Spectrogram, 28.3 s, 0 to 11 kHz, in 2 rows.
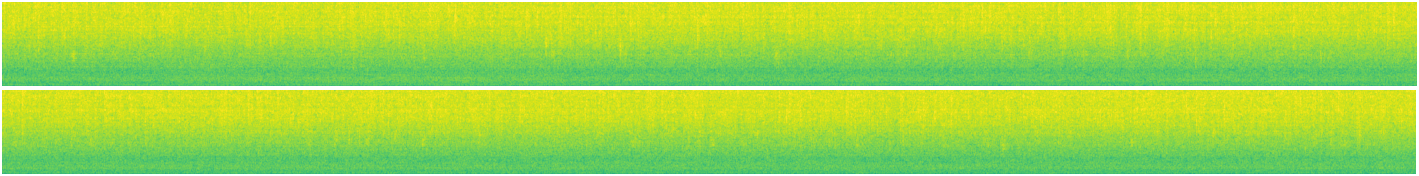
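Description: Kenmore 800 Series top-load washer with water running steadily into the tub, an even rushing noise that does not change.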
